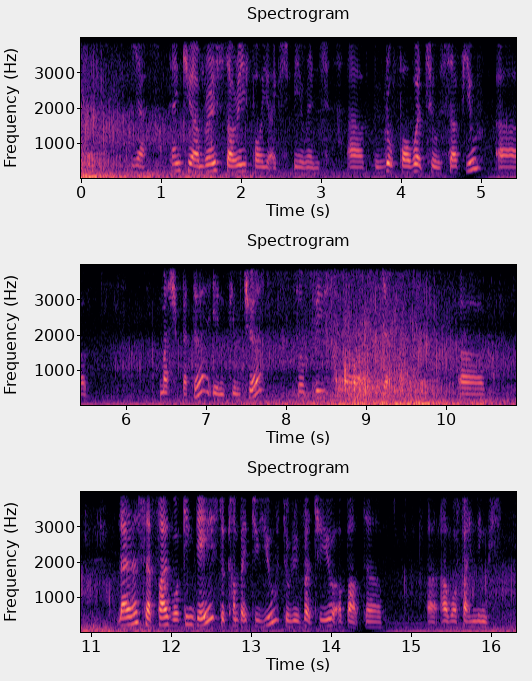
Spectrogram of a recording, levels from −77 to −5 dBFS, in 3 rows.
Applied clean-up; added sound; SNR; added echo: none; Vehicle; 3 dB; none.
